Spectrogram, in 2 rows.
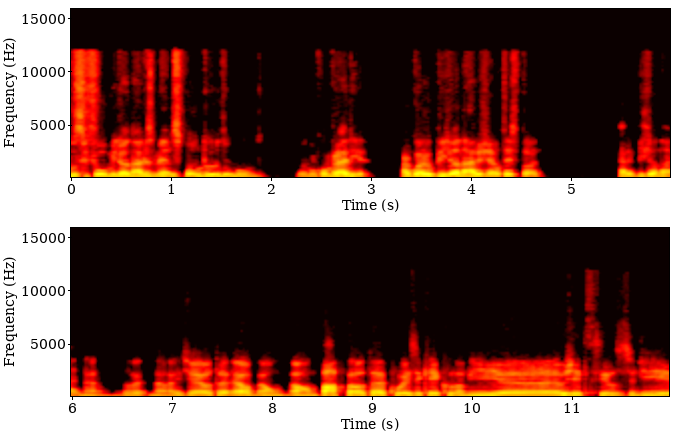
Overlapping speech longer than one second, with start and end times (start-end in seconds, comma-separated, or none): none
